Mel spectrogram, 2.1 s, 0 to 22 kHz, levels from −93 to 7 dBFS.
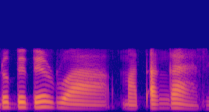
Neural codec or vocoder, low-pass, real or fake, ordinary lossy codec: none; 3.6 kHz; real; none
